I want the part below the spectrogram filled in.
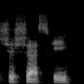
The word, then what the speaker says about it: Krzyzewski: That's how you say it, Krzyzewski.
